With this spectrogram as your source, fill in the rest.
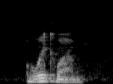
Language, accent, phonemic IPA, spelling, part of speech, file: English, Southern England, /ˈwɪɡwɑːm/, wigwam, noun / verb, LL-Q1860 (eng)-wigwam.wav
- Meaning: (noun) A dwelling having an arched framework overlaid with bark, hides, or mats, used by Native Americans in the northeastern United States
